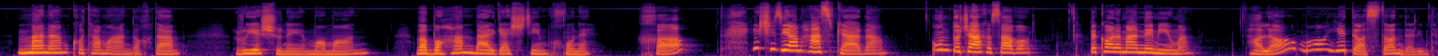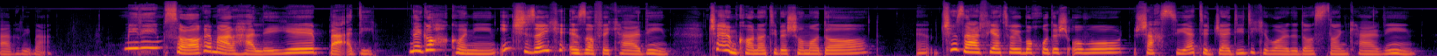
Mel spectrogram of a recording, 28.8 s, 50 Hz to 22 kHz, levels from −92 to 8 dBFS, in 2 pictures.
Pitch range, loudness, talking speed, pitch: 185-245 Hz, -24 LUFS, 125 wpm, 205 Hz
